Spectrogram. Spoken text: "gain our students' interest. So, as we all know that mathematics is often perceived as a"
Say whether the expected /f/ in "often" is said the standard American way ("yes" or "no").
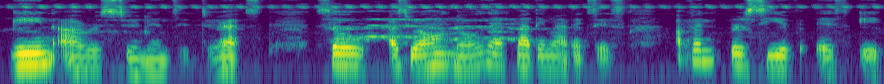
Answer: no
